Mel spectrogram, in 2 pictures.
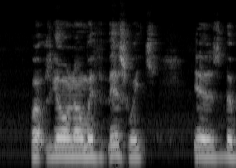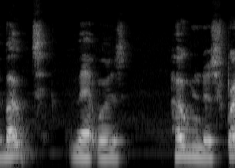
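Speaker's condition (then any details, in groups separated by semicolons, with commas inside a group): Cerebral palsy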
